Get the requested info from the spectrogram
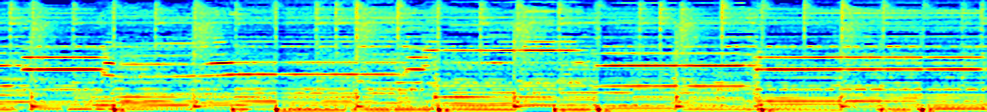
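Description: Harmonica playing a slow melody of long held notes that slide into one another, over band accompaniment with guitar and a steady beat.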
